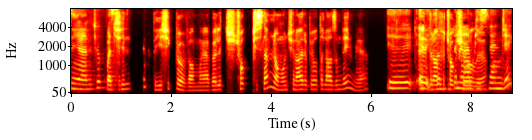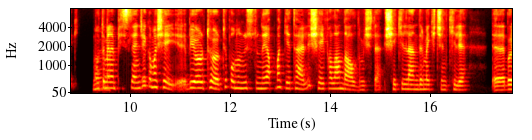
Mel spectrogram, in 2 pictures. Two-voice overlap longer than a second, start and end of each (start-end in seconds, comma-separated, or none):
6.9-8.3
